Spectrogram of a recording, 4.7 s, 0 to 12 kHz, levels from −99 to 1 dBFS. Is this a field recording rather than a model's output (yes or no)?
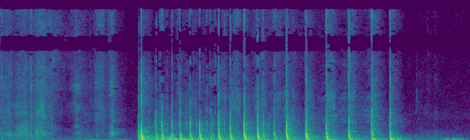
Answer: yes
